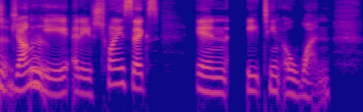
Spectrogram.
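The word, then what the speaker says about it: Zheng Yi: until married a pirate named Zang, sorry, Jung, because it's spelled with a zed, but it's Jungi at age 26 in 1801.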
